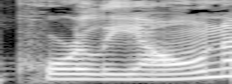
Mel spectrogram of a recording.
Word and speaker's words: Corleone: But one of the main characters is Michael Corleone, and I'm hoping I'm saying that properly. – You are, that last that.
